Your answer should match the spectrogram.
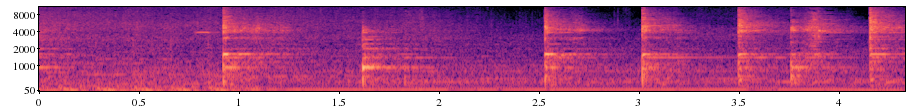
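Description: Metal spatula scraping and knocking against a wok as fried bacon and aromatics are pushed out into a bowl, with about half a dozen ringing metallic clinks starting about a second in, over a fading sizzle.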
